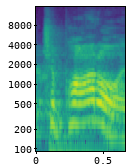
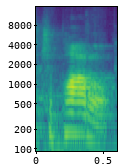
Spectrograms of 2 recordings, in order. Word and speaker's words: chipotle: familiar with chipotle where chipotle is older people's hey i've told my mom how to say this a thousand times she still says chapatta that's great too you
